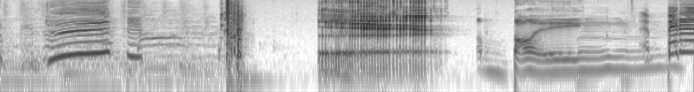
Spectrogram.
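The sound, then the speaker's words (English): A person burps loudly on cue, rolling out several long, croaky bursts with brief gaps between them, each belch drawn out and resonant. “What, the burp? Like on the cue, you know?”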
